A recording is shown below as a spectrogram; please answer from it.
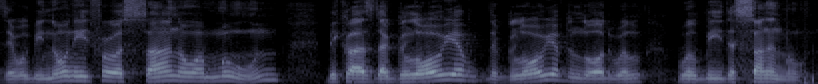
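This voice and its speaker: The voice is a man's, mid-range and a little mellow. He's an older pastor from Trinidad leading a class through the Bible in a chatty style, frequently checking in with "right?" and repeating his words.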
